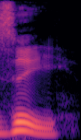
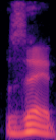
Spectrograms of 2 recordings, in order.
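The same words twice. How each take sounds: First: The letter is said the American way, zee. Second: The letter is said the British way, zed.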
